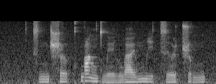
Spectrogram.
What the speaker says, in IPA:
t͡s ə˧˥ n ʂ ɤ˧˥ kʰ w ɑ˥˩ ŋ t̪ w e˩ ɪ̯ l w a˧˥ ɪ̯ m ḭ˨˩ t͡s ɹ̩˧˥ ʈ͡ʂ ʊ˧˥ ŋ

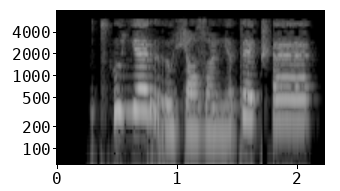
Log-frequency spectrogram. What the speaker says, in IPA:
t͡sʼ u˥ ʎ æ˥ r u˩ ç ə˞˩ zˤ ə˞˩ ɲ ə˥ t ɛ˥ t͡ʃʼ æ˥

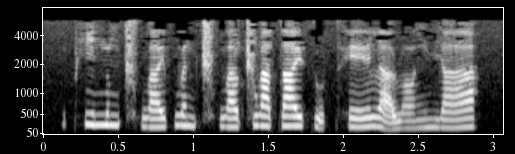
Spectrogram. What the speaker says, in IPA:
pʰ i˥ n̪ ʊ˥ ŋ ʈ͡ʂʰ w a˧˥ ɪ̯ p w ə˥˩ n ʈ͡ʂʰ w ä˧˥ ʈ͡ʂ w ä˥˩ t̪ a˥ ɪ̯ t̪ ṵ˨˩ t̪ʰ e˧˥ ɪ̯ l ä̰˨˩ ɻ ɑ˧˥ ŋ m j ä˧˥

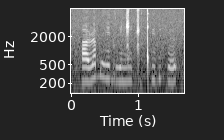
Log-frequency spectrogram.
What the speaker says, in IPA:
ɑ ɭ ɑ bʱ e dʱ e ŋ͡ǁ ɛ ɡ͡ǁ ɵ ǃʰ y ɓ y p ɵ

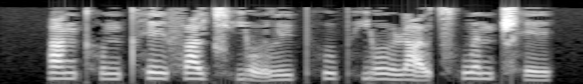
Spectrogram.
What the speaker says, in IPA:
ɑ˥ ŋ kʰ ʊ˧˥ ŋ t̪ʰ e˥˩ ɪ̯ f ɑ˥ ʊ̯ t͡ɕʰ j o̰˨˩ ʊ̯ l y˧˥ pʰ u˥˧ pʰ j o˥˩ ʊ̯ ɻ ɑ̰˨˩ ʊ̯ t͡sʰ w ə˥˩ n ʈ͡ʂʰ e˩ ɪ̯

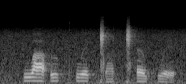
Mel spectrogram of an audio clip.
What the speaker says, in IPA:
w a˨ ʔ ɯ˨ kʷʰ e˨ ɡ͡ǁ a˨ ǁʰ ɛ˨ xʷ e˨

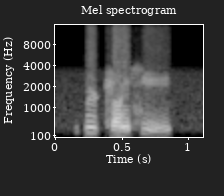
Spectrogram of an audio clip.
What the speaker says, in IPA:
p y˥˩ ʈ͡ʂ ɑ˧˥ ŋ ɕ ḭ˨˩˦

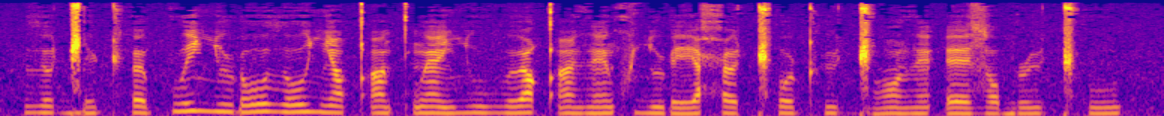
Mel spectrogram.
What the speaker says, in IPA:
ð ɵ ɡ͡ǁ e ʈʰ œ kʷ e ʎ y ɽ o ð o ʎ æ̃ qʼ ɛ̃ kʷʼ æ̃ ʎ u β ɵ qʼ ĩ ð ɛ̃ xʷ ʎ y ɽ e ħ œ ǁʰ o ʈʰ ʉ ɡ͡ǁ ɔ̃ ð ɛ̃ ʔ ɛ z ɔ b ɹ ʉ ǁʰ u

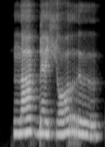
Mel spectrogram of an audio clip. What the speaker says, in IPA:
n a ɡ͡b ɛ ç ɔ r ɯ

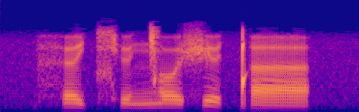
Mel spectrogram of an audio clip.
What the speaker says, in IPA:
h ɜ t͡ɕʰ ɘ ŋ͡ǀ ɔ ʃ ɘ ǃ a

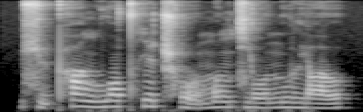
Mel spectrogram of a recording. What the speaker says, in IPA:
ɕ y̰˨˩ pʰ ɑ˥˨ ŋ l w ɔ˦ t̪ʰ i˥˨ ʈ͡ʂʰ o̰˨˩ ʊ̯ m ɤ˥˨ ŋ t͡ɕ j o˨˦ ʊ̯ n̪ u˥˨ l j ɑ˨˦ ʊ̯

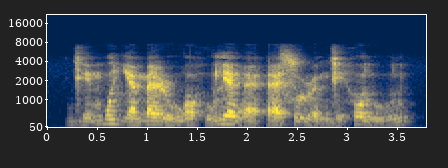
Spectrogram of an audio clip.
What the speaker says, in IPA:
ɡʱ e˧ m b ɔ˥ ʎ æ˧ m æ˧ ɭ u˩˥ w ɔ˧ h u˩˥ lʲ æ˥ w æ˩ ʔ æ˩˥ s u˧ ɭ œ˩ ŋ ɡ e˩ h o˥ l u˩˥ l

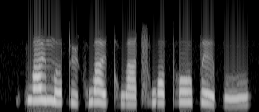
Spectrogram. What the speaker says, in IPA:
k w a˥ ɪ̯ n̪ ɤ˧˥ t̪ y˨˩ k w a˥˩ ɪ̯ kʰ w ä˧˥ t͡sʰ w ɔ˥˩ t̪ʰ o˥ ʊ̯ p e˥˩ ɪ̯ p u˧˥

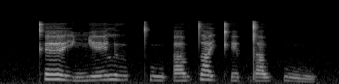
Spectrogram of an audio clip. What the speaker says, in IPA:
kʰ ɛː˥˨ j ɲ eː˧˥ l ɯː˧˥ p̚ t̪ʰ u˧ ʔ a˧˥ w t̪ a˥˨ j kʰ e˧ p̚ d a˧˥ w k u˧˩

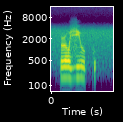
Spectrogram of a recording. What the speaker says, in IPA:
ɭ o zʲ u k

